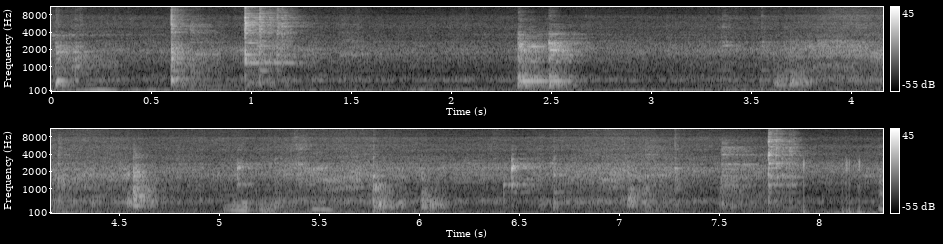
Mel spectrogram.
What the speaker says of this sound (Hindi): अब इसको मैं भूज रही हूँ और इसमें आलू को भी मैं डालूँगी।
